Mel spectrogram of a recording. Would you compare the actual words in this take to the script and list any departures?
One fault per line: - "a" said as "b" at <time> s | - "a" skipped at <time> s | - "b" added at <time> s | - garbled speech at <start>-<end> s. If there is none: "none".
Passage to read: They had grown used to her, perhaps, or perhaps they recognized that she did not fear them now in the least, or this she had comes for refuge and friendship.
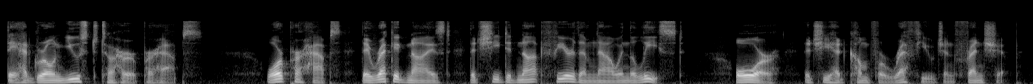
- "this" said as "that" at 8.0 s
- "comes" said as "come" at 8.5 s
